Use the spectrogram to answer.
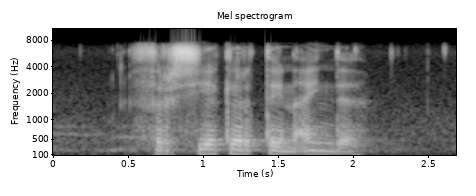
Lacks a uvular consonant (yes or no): yes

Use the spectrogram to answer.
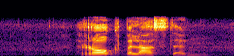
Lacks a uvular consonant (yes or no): yes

